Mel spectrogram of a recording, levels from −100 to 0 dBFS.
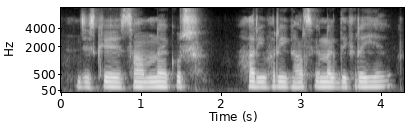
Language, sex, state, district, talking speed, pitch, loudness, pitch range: Hindi, male, Jharkhand, Deoghar, 125 wpm, 130 Hz, -15 LUFS, 130-135 Hz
